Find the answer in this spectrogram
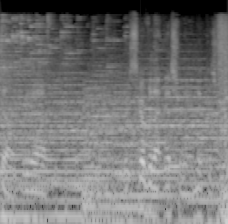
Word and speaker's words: Cherche: It's pronounced Chell.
